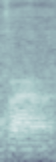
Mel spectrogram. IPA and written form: væn (van)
